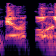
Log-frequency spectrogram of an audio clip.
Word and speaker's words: Barbaracle: Barbaracle, like Barbarian, yeah.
